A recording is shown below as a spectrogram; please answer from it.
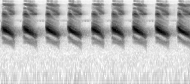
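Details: Male magnificent bird-of-paradise calling in mating season deep in the jungle of the Arfak Mountains, West Papua: a series of nine loud, harsh, downslurred notes, evenly repeated about twice per second.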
